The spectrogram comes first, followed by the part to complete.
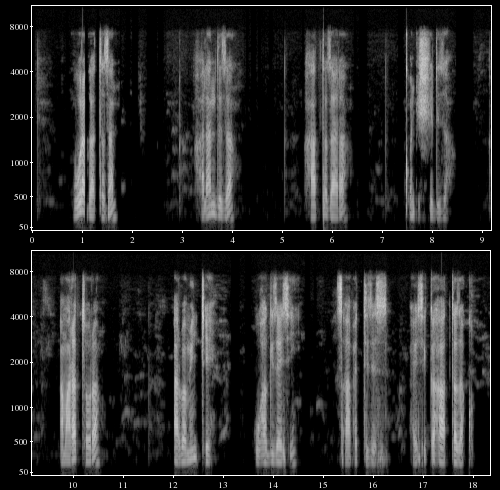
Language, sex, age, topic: Gamo, male, 18-24, government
